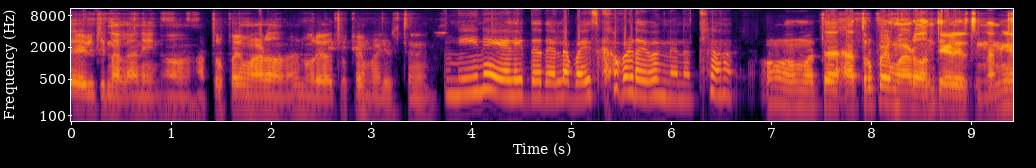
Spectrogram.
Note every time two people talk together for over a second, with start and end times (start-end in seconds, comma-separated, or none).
none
